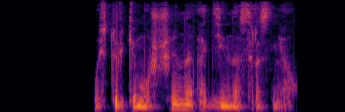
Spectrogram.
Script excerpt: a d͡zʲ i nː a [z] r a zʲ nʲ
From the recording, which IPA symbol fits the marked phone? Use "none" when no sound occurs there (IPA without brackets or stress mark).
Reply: s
